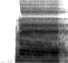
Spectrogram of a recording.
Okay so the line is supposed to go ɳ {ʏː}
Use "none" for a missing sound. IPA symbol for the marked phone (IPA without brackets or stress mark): ɛː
